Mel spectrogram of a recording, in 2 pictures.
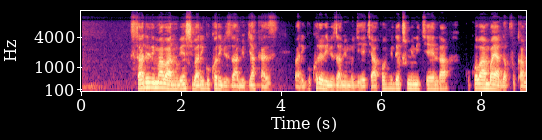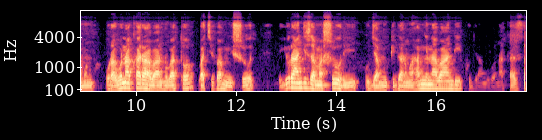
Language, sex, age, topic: Kinyarwanda, male, 25-35, education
